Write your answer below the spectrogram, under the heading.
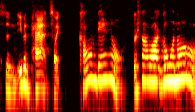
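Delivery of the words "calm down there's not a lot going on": put-on laid-back character voice, higher. Retelling a scene from the show in an impression of Pat. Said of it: "your impression is getting better".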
